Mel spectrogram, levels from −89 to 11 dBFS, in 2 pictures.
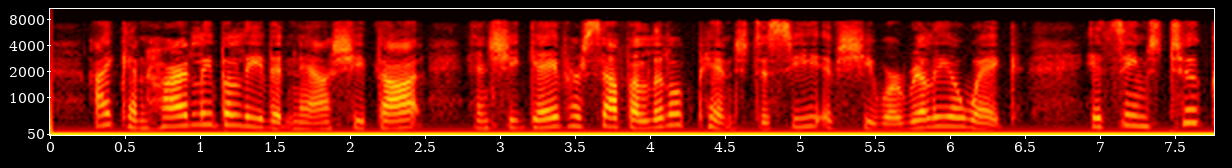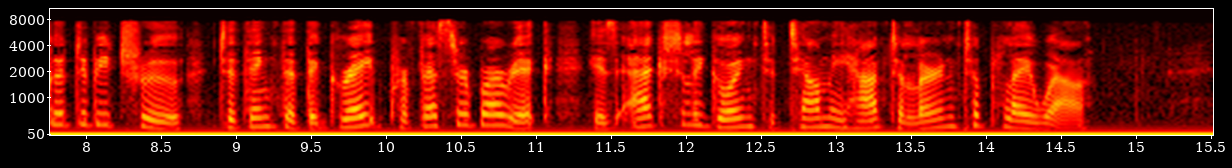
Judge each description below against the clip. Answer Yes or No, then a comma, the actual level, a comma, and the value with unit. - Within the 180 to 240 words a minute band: Yes, average, 185 wpm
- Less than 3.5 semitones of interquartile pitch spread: No, average, 4.6 semitones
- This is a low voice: No, high, 230 Hz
